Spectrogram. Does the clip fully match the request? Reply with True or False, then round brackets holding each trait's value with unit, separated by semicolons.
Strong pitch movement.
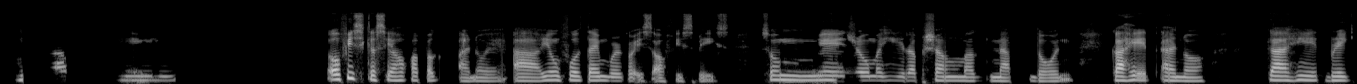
False (2.5 semitones)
